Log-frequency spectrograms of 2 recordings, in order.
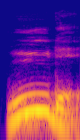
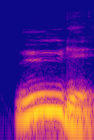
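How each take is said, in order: First: Müde with a high, loud, rounded ü; German ü. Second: Müde repeated with a high, rounded ü; German ü again. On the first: Teacher modelling müde for the class, rounded ü. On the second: Teacher repeating müde for students, rounded ü. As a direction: say müde once more, lips rounded. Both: Shown as a demonstration. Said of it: "ঠোঁট গোল করে".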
